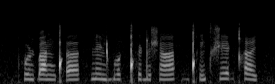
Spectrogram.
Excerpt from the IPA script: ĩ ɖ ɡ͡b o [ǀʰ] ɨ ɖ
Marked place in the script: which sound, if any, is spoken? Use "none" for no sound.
ǃʰ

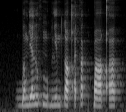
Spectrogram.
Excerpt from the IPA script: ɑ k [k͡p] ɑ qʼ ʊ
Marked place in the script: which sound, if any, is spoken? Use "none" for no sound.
k͡p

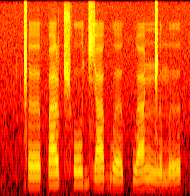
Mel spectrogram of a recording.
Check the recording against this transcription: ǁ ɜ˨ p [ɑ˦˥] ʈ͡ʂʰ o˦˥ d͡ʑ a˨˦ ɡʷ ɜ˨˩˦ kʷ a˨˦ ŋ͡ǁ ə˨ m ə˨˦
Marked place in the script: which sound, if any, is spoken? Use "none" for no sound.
a˦˥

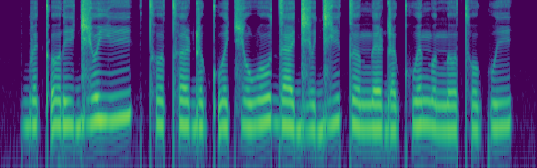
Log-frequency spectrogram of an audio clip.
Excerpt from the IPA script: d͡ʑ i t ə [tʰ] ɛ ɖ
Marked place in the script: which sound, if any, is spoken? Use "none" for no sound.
n̪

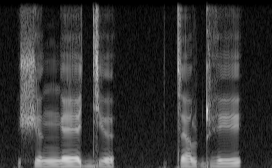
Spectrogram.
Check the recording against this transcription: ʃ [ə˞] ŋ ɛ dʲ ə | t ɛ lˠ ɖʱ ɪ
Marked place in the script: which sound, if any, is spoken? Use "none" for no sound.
ə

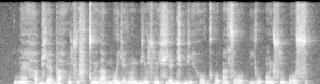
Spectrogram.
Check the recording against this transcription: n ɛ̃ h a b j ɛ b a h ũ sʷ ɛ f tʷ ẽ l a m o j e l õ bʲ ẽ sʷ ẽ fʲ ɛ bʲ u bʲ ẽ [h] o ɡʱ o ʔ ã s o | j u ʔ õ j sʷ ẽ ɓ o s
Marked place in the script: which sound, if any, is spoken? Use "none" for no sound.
h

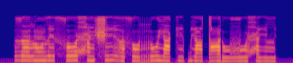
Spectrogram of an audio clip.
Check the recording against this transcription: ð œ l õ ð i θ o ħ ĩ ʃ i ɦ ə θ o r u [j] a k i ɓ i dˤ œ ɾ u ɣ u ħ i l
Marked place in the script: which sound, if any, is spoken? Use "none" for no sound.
j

